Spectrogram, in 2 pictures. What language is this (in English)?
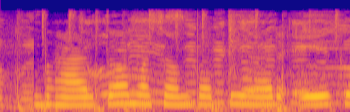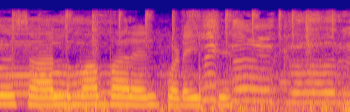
Maithili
